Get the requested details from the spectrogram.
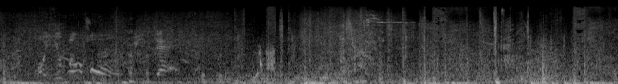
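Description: Laser blasters fire in sharp bursts.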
